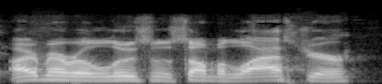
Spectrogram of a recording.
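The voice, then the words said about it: Mocking imitation of Ohio State fans. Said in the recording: “Do that voice. Do that voice again. That's pretty good. ... That's what you people sound like.”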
